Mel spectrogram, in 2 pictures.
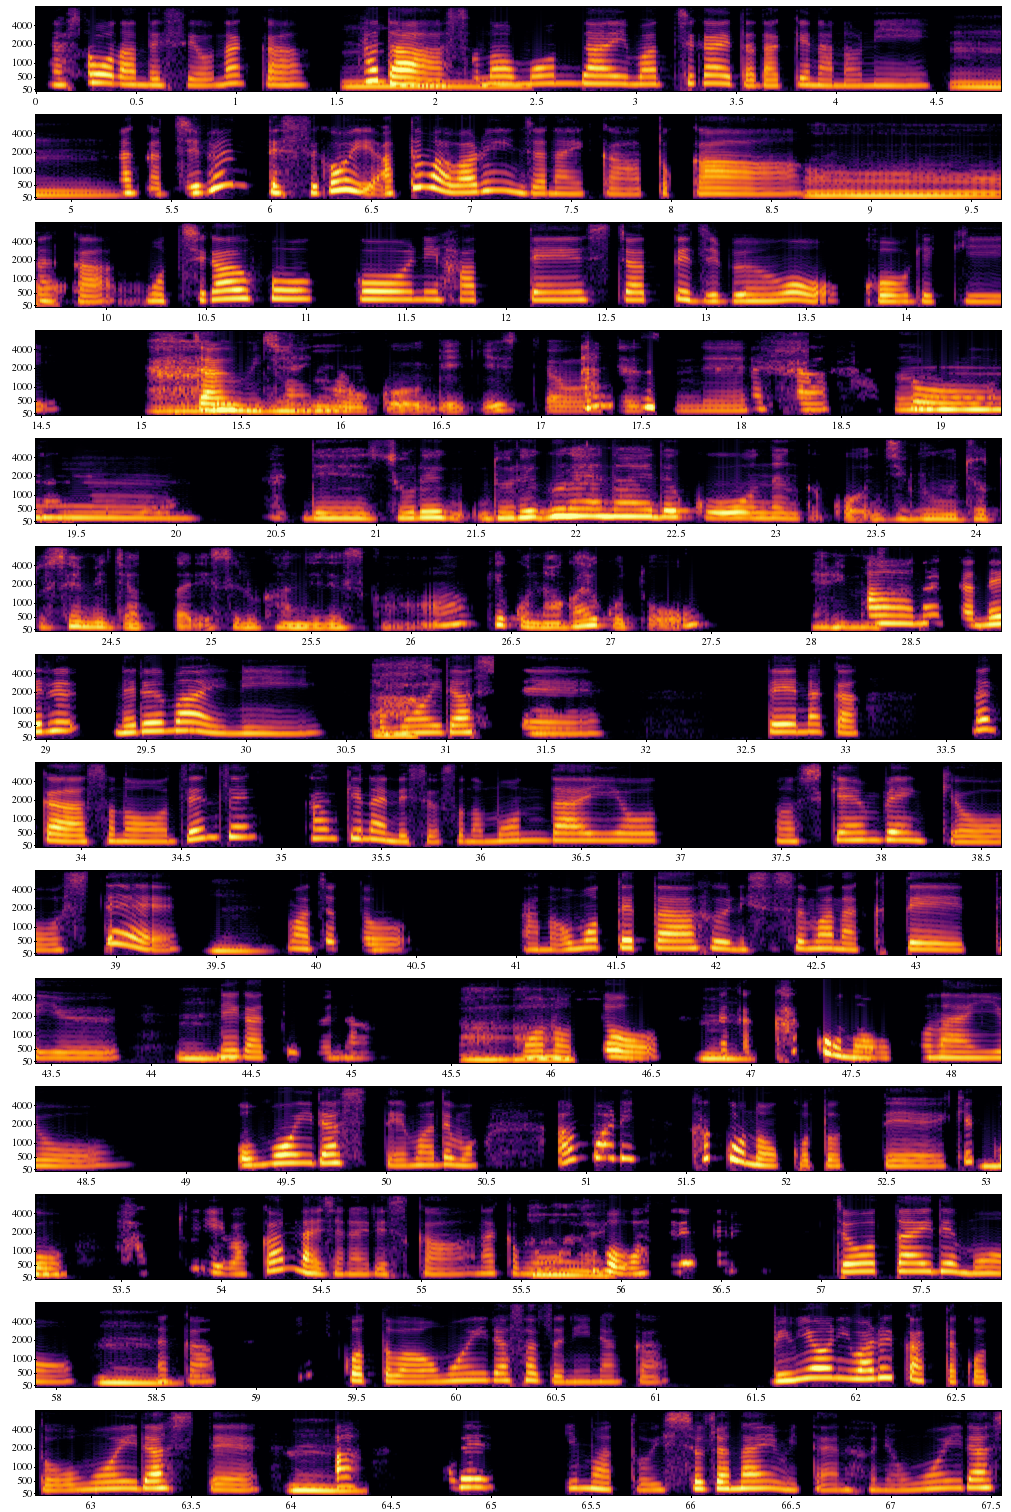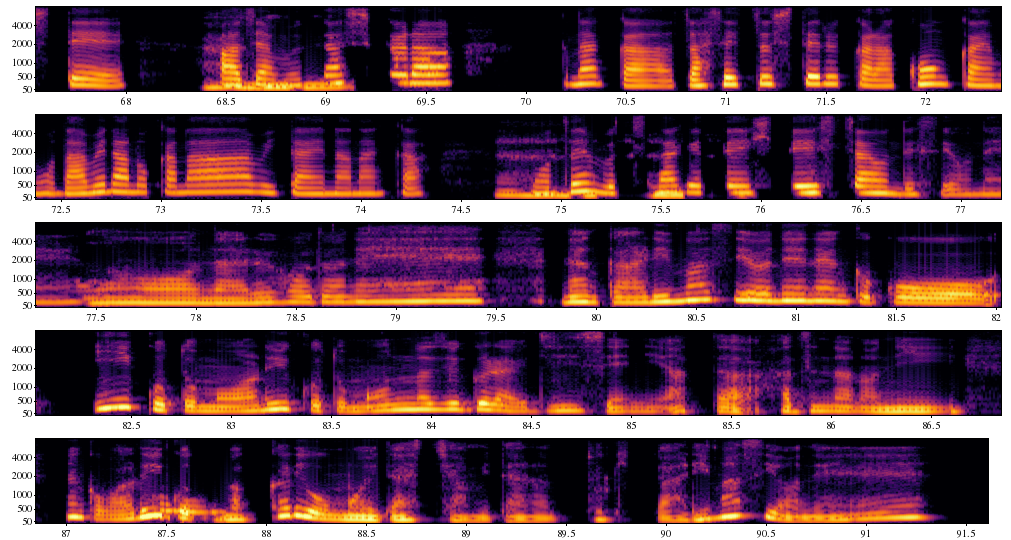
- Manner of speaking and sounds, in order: laugh
- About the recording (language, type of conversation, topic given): Japanese, advice, 失敗するとすぐ自分を責めてしまう自己否定の習慣をやめるにはどうすればいいですか？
